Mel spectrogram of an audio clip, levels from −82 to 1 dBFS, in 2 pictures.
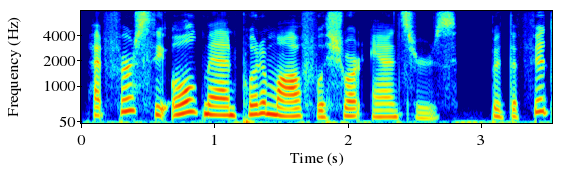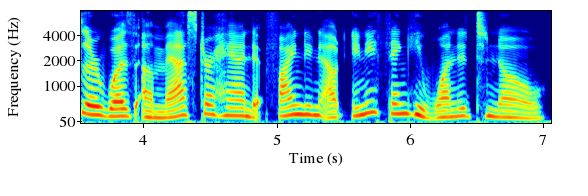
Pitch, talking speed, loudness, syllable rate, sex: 210 Hz, 220 wpm, -18 LUFS, 5.1 syllables/s, female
